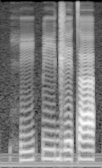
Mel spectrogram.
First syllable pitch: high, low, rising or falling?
rising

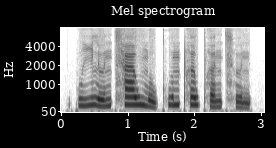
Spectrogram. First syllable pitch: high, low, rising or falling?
rising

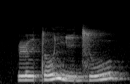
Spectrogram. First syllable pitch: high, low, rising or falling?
low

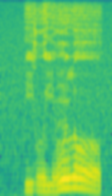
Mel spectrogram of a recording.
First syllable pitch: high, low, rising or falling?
low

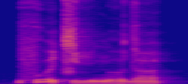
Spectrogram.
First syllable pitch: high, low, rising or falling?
falling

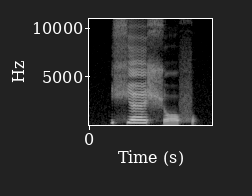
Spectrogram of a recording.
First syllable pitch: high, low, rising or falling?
high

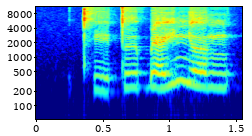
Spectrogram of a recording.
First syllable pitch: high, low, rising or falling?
low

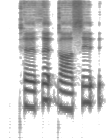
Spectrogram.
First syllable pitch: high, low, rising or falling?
low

